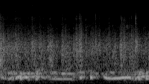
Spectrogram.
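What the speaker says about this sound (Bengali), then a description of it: "একটা হাজারিওয়ালা নসলের মাদি পায়রা দাদা" A female pigeon of the Hazariwala breed, white-beaked and white-eyed, coos in soft, continuous rolling phrases, close and alone with no talk.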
